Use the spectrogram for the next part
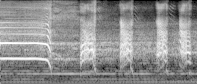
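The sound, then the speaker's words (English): A maniacal scream, loud: a high, strained shriek that swoops downward, followed by four harsh, raspy screeches in a steady rhythm, almost crow-like. “I was locked in a cage where my heart filled with rage, and I developed this maniacal scream.”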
